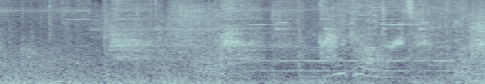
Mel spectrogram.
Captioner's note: groaning; heavy breathing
